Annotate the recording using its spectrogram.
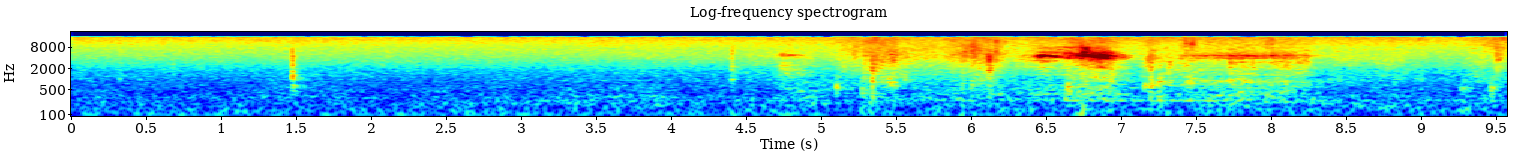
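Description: Hands rub and press against skin and hair.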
